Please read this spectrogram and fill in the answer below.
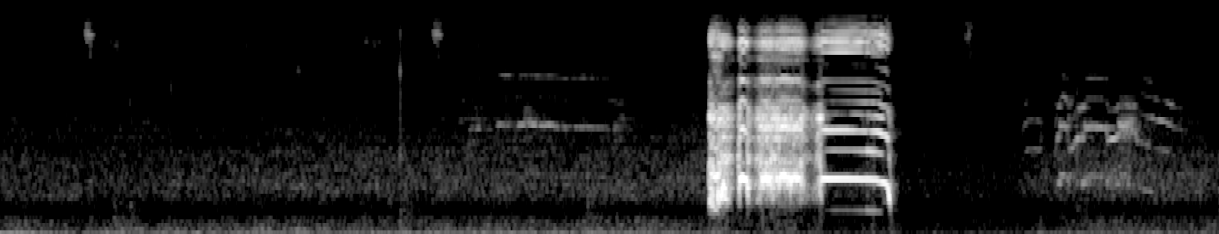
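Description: Silver spangled Hamburg rooster crowing once, about seven seconds in: a crow of about two seconds that ends on a long held note, dropping off at the close. Faint clucking before and after.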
